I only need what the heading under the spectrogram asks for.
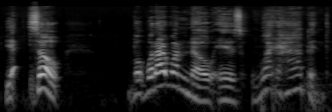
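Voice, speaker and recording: A middle-aged or older American man from Norwalk, Connecticut, hosts a casual pop culture talk show on radio and podcast. His voice is high and sing-song, and he talks slowly in a chatty, emphatic way.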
